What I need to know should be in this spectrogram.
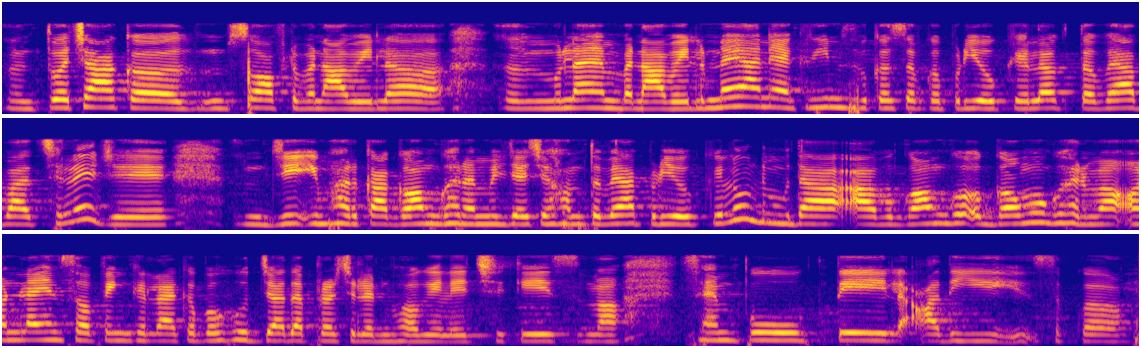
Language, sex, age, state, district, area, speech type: Maithili, other, 18-30, Bihar, Saharsa, rural, spontaneous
